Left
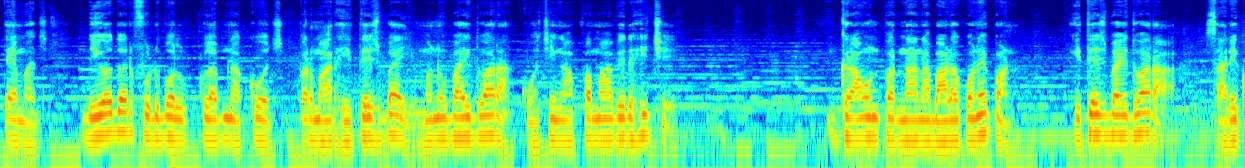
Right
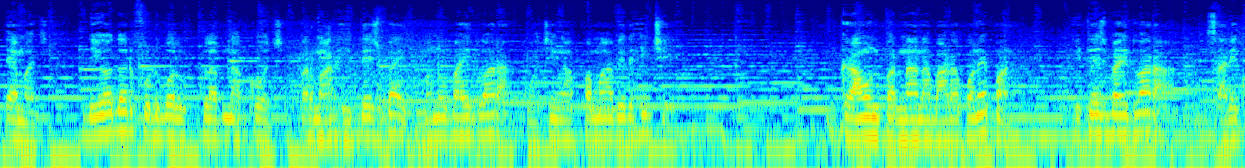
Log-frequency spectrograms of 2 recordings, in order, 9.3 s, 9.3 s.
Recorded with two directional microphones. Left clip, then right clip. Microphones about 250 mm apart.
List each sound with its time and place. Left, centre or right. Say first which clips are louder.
0.0 s speech: left 8 dB; left
6.3 s speech: left 8 dB; left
